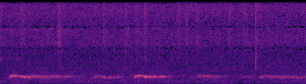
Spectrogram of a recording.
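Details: Monkey held roughly by another monkey in Kampong Cham Province, Cambodia, struggles and calls: repeated high, tonal, quavering cries, about five in six seconds. The first and third are the loudest, with a soft rustling background.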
